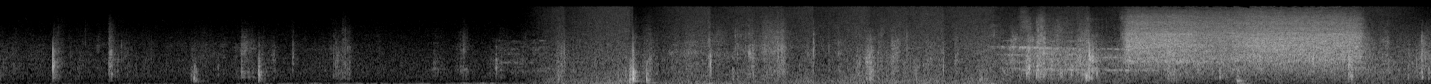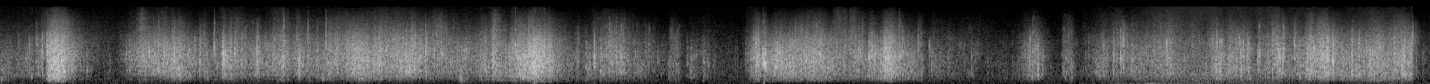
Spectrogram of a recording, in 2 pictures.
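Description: Greenhouse plastic sheeting crackling and rustling in uneven bursts as it is handled and spread over a raised bed. Before it starts there are a few seconds of faint clicks.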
